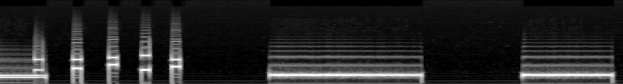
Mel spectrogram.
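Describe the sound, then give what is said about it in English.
Telephone tones while a call is placed: a quick run of short dialing beeps, then two long, steady tones separated by a silent pause. “You ready to make this call? Yeah, I am. I'm dialing the number now.”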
